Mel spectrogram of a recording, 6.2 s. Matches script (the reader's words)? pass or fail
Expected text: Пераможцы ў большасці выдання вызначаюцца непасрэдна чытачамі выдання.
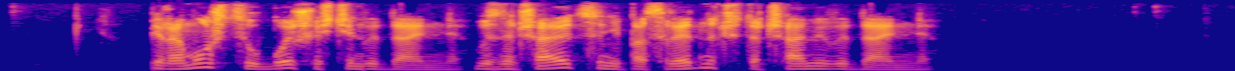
pass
